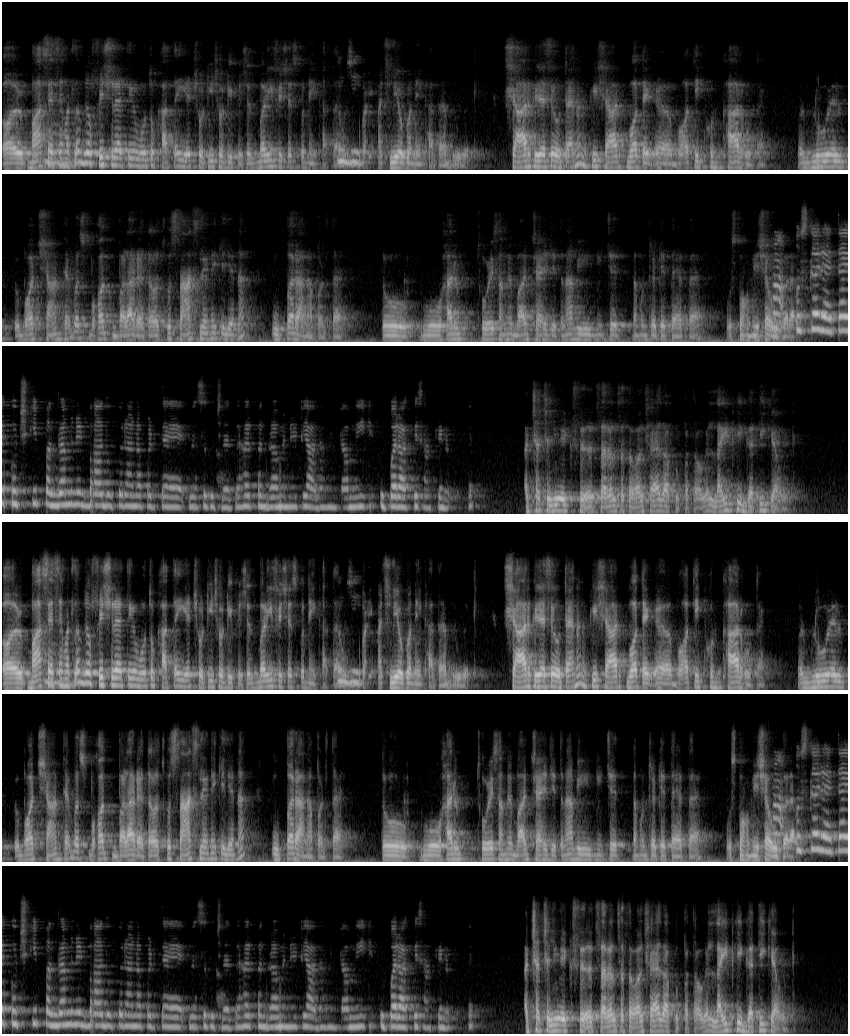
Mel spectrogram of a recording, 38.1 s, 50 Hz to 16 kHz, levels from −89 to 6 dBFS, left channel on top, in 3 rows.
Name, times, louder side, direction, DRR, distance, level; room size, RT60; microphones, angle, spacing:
voice 1, 0.0-5.3 5.8-7.0 7.5-11.4 11.9-16.3 16.7-17.8 18.4-19.6 19.9-23.2 23.6-24.6 33.2-35.4 35.7-37.3, right 4 dB, 85° right, 15 dB, 0.9 m, -28 dB
voice 2, 0.6-1.0 5.0-5.4 24.2-32.1 32.4-32.5, equal, ahead, 13 dB, 0.6 m, -31 dB
sound 1, 13.6-24.2 24.6-24.7, right 1 dB, 30° right, 2.2 m, -52 dB
18.0 x 11.0 x 5.8 m, 0.77 s
head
